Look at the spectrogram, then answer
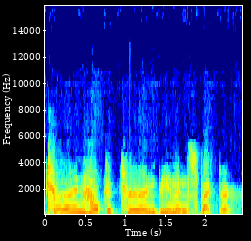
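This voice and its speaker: An actor playing an incredulous, defensive fleet admiral in a science fiction radio drama. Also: male voice, fairly high pitch, huge pitch swings, a little slow, slightly rough, exaggerated voice. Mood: doubting, defensive. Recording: dull old radio recording.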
